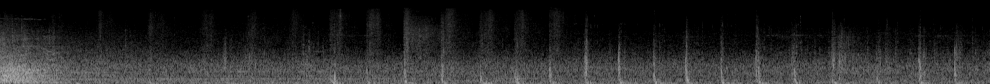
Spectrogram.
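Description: Footsteps crunch steadily on grass and dirt.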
